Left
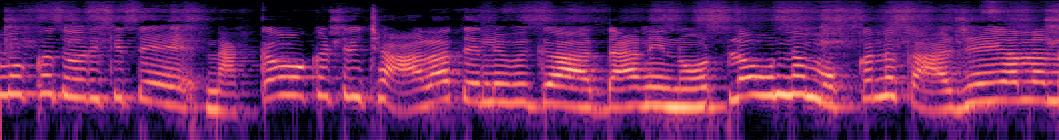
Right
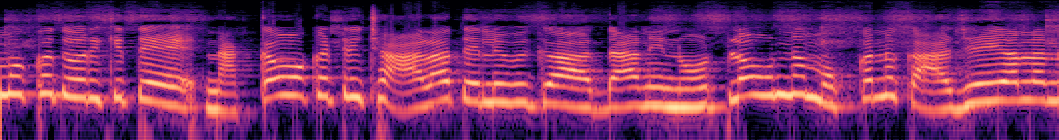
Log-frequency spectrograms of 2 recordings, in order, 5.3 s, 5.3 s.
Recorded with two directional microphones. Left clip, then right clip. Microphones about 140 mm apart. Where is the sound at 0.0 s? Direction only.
30° right (ahead or behind).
